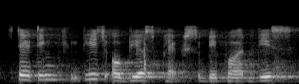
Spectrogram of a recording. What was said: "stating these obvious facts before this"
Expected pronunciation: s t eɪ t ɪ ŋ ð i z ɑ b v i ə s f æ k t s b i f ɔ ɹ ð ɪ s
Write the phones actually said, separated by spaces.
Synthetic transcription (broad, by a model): s t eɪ t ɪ ŋ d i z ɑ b i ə s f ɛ k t s b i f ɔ ɹ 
